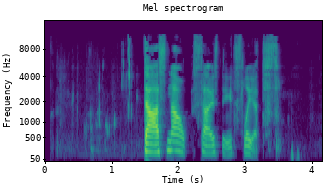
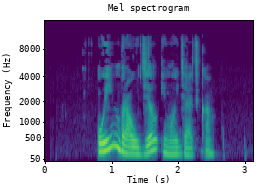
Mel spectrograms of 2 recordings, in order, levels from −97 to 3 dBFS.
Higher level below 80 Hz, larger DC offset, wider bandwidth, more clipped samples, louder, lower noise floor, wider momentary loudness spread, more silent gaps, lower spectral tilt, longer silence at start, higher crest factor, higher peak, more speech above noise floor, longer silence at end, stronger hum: about the same, -70 dBFS vs -72 dBFS; neither; about the same, 11.5 kHz vs 11 kHz; neither; first, -21 LUFS vs -25 LUFS; second, -63 dBFS vs -68 dBFS; first, 26 LU vs 16 LU; neither; second, -3 dB/octave vs -7 dB/octave; first, 1.25 s vs 0.8 s; first, 24 dB vs 18 dB; first, 0 dBFS vs -8 dBFS; about the same, 41 dB vs 44 dB; about the same, 0.65 s vs 0.6 s; neither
